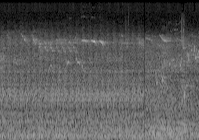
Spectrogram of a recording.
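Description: A steady outdoor rumble of passing vehicles fills the recording, with no clear animal call standing out.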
